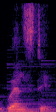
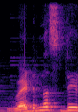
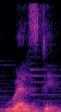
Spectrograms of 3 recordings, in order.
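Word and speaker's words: Wednesday: पूछे जाने वाला वर्ड है, इसको बोला जाता है वेंसडे। वेडनेसडे नहीं बोलते, इसे बोलेंगे हम वेंसडे।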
